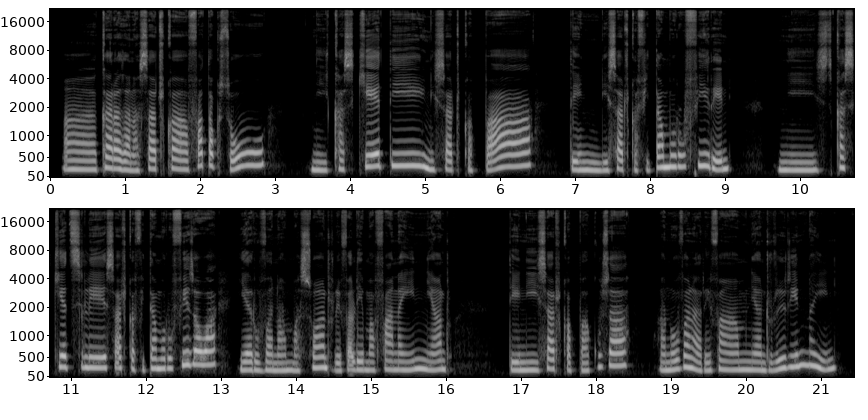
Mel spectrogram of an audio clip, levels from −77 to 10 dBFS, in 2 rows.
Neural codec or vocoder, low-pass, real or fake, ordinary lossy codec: none; none; real; none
